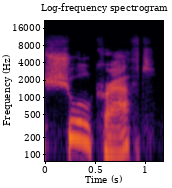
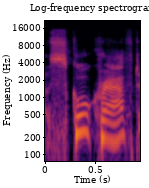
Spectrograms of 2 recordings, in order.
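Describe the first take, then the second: First: The first syllable sounds like shul, not school. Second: The first syllable sounds like the word school.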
